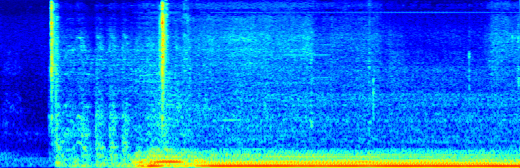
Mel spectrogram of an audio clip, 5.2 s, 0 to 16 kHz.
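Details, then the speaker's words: BMW Z4 Coupe N52 start right after replacing spark plugs and coil packs, before warm-up: brief crank, catches cleanly and settles to a smooth steady idle with no misfire stumble or ticking; normal start and idle. "Everything sounds good. Give it a second to warm up, and I'll get back to you guys in just a second."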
